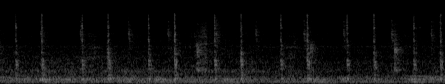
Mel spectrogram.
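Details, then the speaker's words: 1930s 8-day striking oak mantel clock (Enfield) with the pendulum hooked on: steady tick-tock with an uneven, off-center beat, more tick than tock, so the clock is out of beat. "it feels a little bit off center, so it goes tick tock, tick tock, more tick than tock."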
